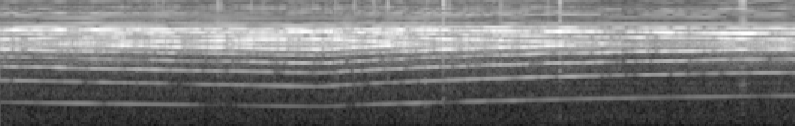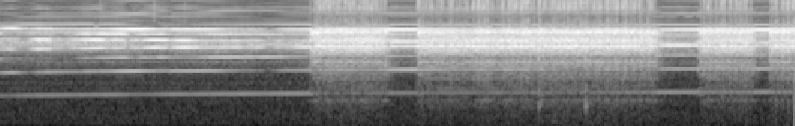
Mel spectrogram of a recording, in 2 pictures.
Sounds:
fire truck (siren), inside a small room, siren

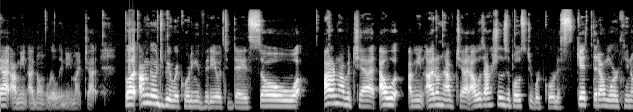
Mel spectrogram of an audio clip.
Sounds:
speech

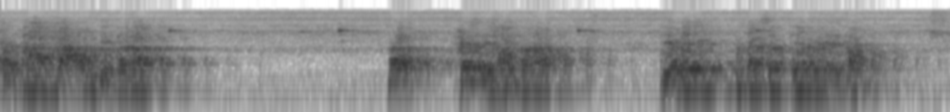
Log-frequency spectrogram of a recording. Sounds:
speech

